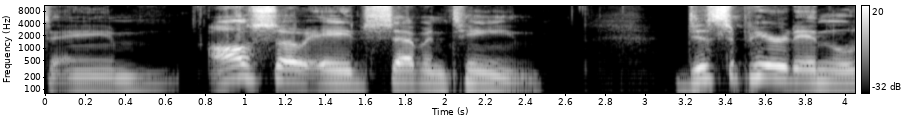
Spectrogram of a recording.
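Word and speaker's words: Aime: On October 31st, yeah, that's Halloween to you and me, Laura Ann Aim, I guess some could pronounce it Amy, but I think it's Aim, also age 17, disappeared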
